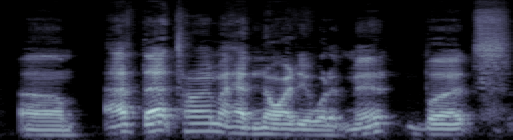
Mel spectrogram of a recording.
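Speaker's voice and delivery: ordinary delivery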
